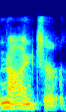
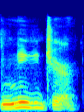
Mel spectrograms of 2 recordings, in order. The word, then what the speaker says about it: Niger: you know, so brother Mali uh Lin Mali followed him and then um and nijer some people call it niger but I think it's pronounced nijer and uh that has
